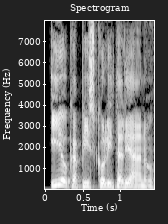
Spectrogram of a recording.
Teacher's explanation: notice how the L sound almost becomes part of the word italiano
